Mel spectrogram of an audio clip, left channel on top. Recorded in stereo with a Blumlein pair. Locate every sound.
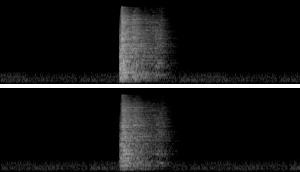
1.2 s breaking glass: 30° left, 0.7 m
